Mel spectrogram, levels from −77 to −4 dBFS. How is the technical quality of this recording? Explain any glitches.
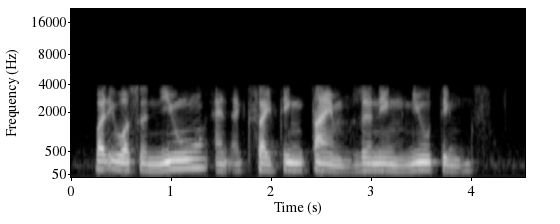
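No audible glitches or faults.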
